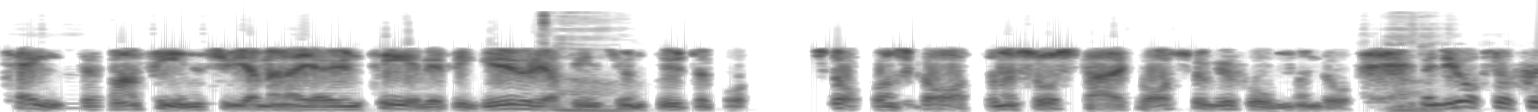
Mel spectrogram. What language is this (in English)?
Swedish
